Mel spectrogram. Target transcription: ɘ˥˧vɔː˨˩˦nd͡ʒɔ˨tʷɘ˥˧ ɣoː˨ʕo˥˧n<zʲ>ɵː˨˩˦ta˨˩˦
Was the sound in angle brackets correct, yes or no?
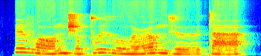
no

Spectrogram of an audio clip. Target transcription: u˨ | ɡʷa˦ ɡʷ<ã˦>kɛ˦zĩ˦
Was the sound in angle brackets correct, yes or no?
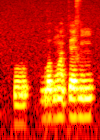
no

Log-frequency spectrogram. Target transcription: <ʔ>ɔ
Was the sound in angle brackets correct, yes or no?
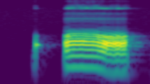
yes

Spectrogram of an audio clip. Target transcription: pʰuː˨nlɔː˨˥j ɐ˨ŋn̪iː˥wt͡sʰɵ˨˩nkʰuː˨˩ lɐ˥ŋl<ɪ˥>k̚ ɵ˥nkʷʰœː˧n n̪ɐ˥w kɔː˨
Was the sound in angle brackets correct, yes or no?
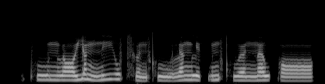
no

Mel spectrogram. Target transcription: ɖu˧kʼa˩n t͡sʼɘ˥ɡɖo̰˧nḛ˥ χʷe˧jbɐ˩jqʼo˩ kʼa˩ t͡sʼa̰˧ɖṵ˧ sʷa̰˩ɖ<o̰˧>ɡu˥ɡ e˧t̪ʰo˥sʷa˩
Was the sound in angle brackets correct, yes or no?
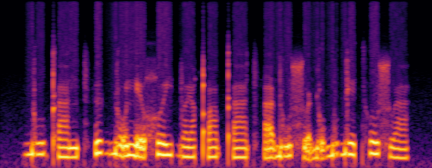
yes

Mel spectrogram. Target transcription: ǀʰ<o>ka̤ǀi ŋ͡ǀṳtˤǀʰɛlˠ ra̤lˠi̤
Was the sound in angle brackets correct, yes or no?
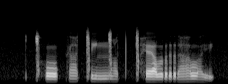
yes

